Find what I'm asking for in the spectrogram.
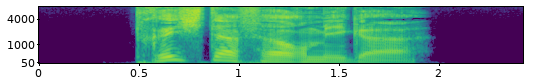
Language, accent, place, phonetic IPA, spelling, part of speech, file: German, Germany, Berlin, [ˈtʁɪçtɐˌfœʁmɪɡɐ], trichterförmiger, adjective, De-trichterförmiger.ogg
- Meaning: 1. comparative degree of trichterförmig 2. inflection of trichterförmig: strong/mixed nominative masculine singular 3. inflection of trichterförmig: strong genitive/dative feminine singular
